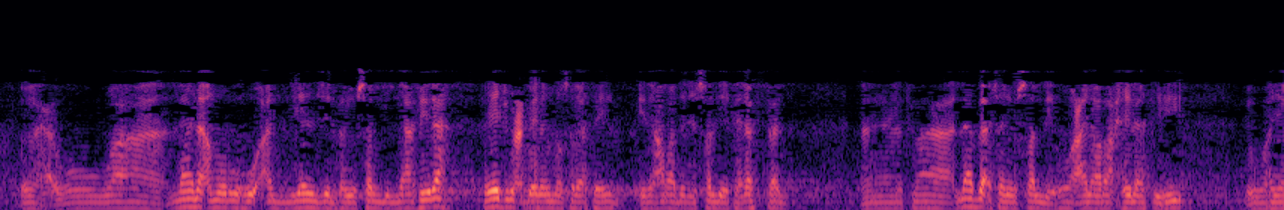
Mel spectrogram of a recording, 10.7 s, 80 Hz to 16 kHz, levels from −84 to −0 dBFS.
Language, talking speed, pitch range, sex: Arabic, 130 wpm, 110-125 Hz, male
